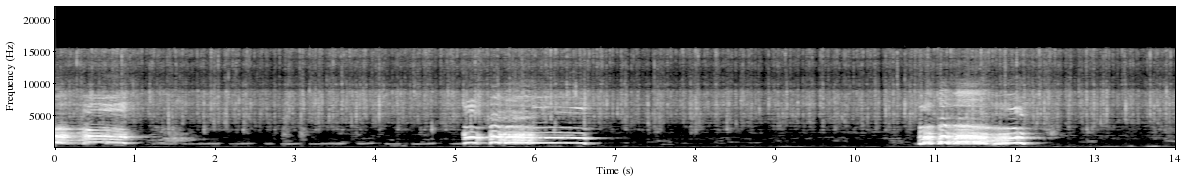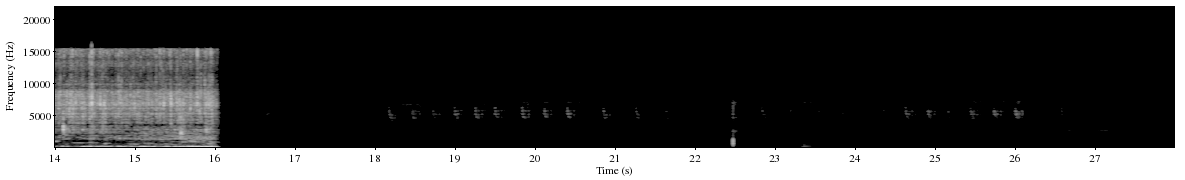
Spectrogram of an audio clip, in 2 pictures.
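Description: A bird giving loud, drawn-out calls: one trailing off at the start, then two more about six seconds apart, each lasting about a second and a half. A faint steady hiss runs beneath them until the sound cuts out to near silence about two-thirds of the way through.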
